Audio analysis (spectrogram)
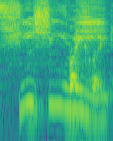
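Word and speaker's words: Shiximi: It's she me, but it's spelled S H I X I M I.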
